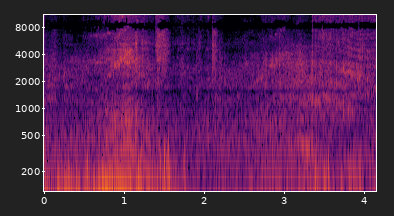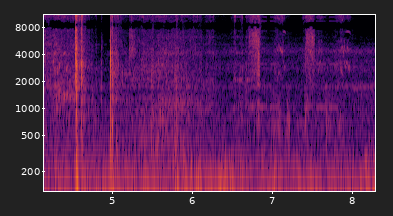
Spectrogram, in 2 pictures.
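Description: Traxxas Stampede 4x4 electric RC monster truck running with a faint steady motor whine, then landing a jump on concrete: a sharp hit about halfway through and a second smaller hit half a second later, followed by light rattles.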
